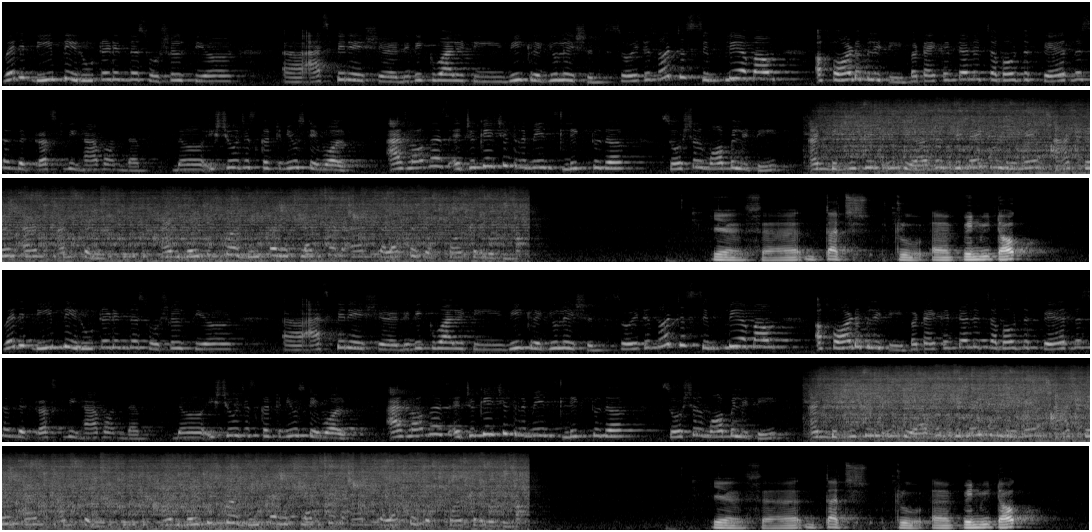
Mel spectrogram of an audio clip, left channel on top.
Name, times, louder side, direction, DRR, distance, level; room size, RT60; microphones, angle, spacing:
voice 1, 0.0-7.8 8.1-12.3 12.6-14.4 14.7-17.1 17.5-18.6 18.9-22.9 23.3-26.9, equal, ahead, 1.3 m, -33 dB
Liquid, 18.9-27.0, right 4 dB, 35° right, 0.9 m, -32 dB
voice 2, 28.9-30.4 30.7-31.9, left 1 dB, 15° left, 0.9 m, -24 dB
28.0 x 17.0 x 9.3 m
head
